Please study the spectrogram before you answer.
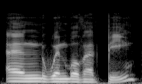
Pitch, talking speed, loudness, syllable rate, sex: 135 Hz, 210 wpm, -14 LUFS, 3.9 syllables/s, male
